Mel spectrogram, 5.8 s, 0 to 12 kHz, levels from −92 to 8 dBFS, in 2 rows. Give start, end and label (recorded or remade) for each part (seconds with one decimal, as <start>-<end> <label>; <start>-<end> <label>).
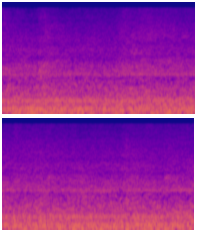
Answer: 0.0-2.2 recorded; 2.2-4.8 remade; 4.8-5.8 recorded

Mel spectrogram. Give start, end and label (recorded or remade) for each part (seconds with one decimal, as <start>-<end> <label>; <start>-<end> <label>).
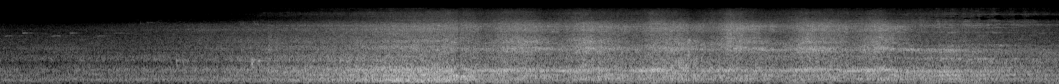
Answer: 0.0-10.6 recorded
